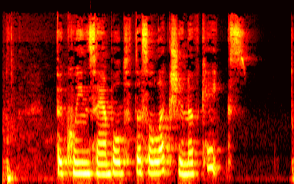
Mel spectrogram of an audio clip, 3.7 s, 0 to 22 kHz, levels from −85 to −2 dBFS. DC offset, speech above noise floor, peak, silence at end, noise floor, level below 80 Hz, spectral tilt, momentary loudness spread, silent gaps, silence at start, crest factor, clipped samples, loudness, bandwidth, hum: under 0.1%; 46 dB; 0 dBFS; 0 s; -59 dBFS; -50 dBFS; -4 dB/octave; 11 LU; none; 0.05 s; 14 dB; under 0.1%; -13 LUFS; 16.5 kHz; none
